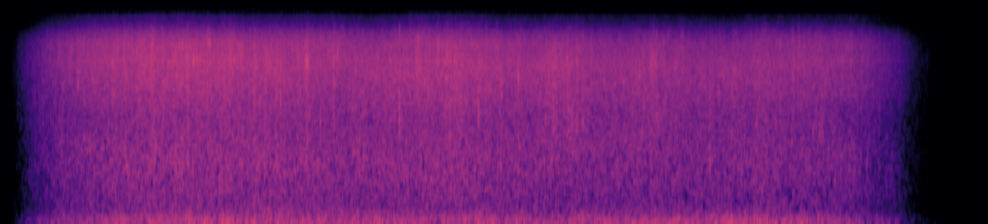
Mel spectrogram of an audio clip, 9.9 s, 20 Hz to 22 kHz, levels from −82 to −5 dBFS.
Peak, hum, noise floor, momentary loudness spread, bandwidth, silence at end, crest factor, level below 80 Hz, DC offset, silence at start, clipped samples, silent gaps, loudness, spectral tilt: -10 dBFS; none; -64 dBFS; 9 LU; 17.5 kHz; 0.75 s; 22 dB; -52 dBFS; under 0.1%; 0.15 s; under 0.1%; none; -29 LUFS; 0 dB/octave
